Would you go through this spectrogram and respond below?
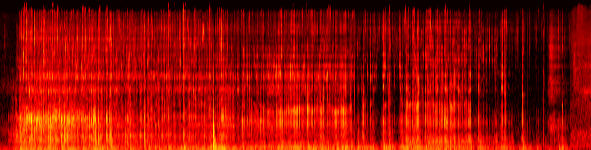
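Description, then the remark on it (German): Water drips and splashes directly onto a condenser microphone attached to a coffee machine in an experiment, producing crackling, irregular wet taps with a sharp louder impact near the middle, continuing steadily with no voices. “Ein Hydrofon, ein Kontaktmikrofon und ein Kondensatormikrofon, auf das wir Wasser tropfen lassen.”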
